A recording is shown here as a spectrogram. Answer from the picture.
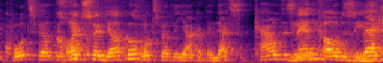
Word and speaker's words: Creutzfeld & Jakob: of a legendary hip-hop group how do you pronounce the name quelt yob quelt and yakob and that's cow disease mad cow disease mad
